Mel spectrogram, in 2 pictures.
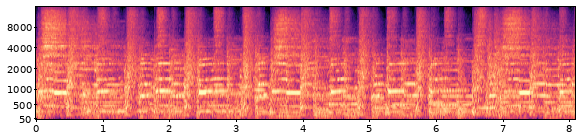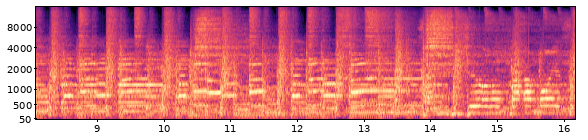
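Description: Live rock band playing loudly: saxophone over electric guitars, bass guitar and drum kit, with no sung lines in this stretch.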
